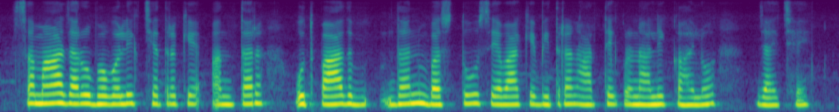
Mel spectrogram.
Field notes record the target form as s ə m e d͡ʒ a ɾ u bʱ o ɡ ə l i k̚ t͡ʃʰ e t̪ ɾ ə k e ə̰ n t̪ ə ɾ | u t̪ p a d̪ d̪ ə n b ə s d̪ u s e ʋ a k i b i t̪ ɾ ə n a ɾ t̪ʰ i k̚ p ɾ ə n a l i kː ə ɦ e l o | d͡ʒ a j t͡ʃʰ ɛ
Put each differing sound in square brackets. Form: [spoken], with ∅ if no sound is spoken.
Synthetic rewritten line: s ə m [a] d͡ʒ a ɾ u bʱ o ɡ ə l i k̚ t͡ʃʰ e t̪ ɾ ə k e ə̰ n t̪ ə ɾ | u t̪ p a d̪ d̪ ə n b ə s [t̪] u s e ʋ a k [e] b i t̪ ɾ ə n a ɾ t̪ʰ i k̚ p ɾ ə n a l i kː ə ɦ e l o | d͡ʒ a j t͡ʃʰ ɛ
